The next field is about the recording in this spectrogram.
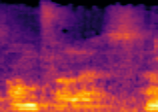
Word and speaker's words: omphalos: Omphalos. I don't know how to pronounce it. How would you pronounce it? – I pronounce it omphalos.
